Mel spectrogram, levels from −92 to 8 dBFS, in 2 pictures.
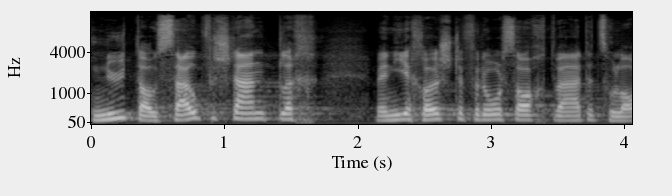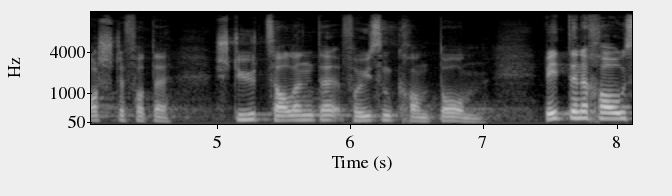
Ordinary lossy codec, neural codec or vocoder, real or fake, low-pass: none; none; real; 14.4 kHz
